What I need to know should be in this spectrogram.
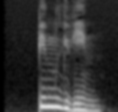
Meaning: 1. penguin 2. Pingvin (Soviet anti-zero-G suit)
- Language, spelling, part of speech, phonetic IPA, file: Russian, пингвин, noun, [pʲɪnɡˈvʲin], Ru-пингвин.ogg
